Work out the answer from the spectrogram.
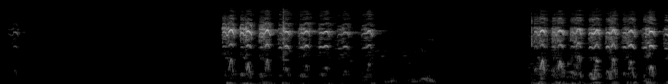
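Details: Common kestrel calling: two bursts of rapid, shrill, repeated notes, about eight to ten sharp pulses each, high-pitched and evenly spaced, separated by a few seconds of silence.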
